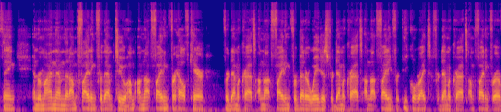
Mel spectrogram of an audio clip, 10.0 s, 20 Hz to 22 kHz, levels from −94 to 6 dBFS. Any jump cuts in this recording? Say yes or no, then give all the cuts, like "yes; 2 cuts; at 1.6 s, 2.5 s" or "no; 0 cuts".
no; 0 cuts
